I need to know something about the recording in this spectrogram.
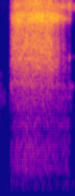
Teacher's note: a sniff and an SH. Shh, that provides the most friction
